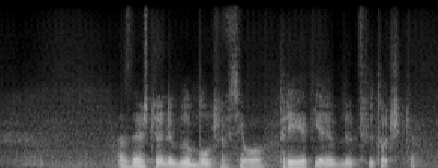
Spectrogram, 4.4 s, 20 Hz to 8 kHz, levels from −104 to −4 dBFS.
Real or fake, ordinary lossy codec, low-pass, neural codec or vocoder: fake; none; none; codec, 16 kHz, 0.5 kbps, X-Codec, WavLM features, trained on Multilingual LibriSpeech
